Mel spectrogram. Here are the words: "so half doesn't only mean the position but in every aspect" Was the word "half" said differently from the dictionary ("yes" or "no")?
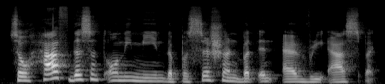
no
